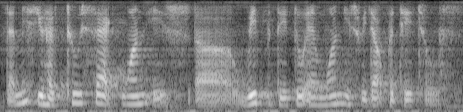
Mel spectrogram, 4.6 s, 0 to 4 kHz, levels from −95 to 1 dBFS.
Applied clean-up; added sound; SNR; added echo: none; none; none; reverberation time 1.6 s.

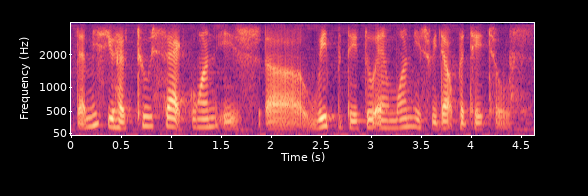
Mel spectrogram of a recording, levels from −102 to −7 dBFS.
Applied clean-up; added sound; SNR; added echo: none; none; none; none.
